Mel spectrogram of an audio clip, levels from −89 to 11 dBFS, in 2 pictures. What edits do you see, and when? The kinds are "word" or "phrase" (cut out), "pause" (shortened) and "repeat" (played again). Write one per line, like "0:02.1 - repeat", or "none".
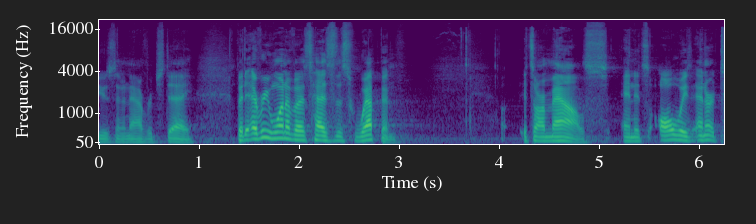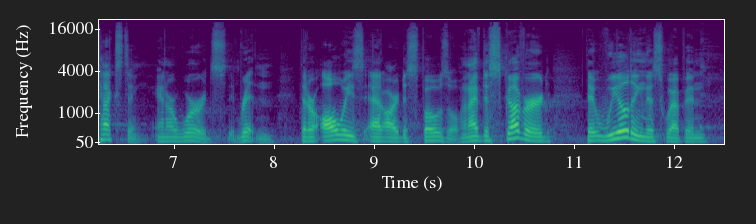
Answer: none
